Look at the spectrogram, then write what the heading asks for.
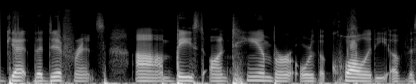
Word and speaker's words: timbre: know it doesn't look like it would be pronounced Tambor but that's how you say that word not timbre or something silly like that Tambor is the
